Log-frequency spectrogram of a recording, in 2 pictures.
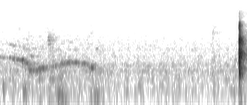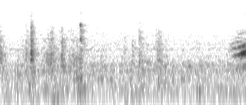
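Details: Cavalier King Charles Spaniel puppies in an indoor puppy pen during socialization with older dogs: a thin wavering whine sliding downward and then gently rising, followed by a sharp knock, a few faint clicks and another rising whine at the end.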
